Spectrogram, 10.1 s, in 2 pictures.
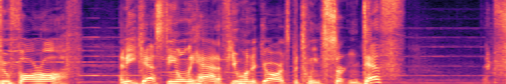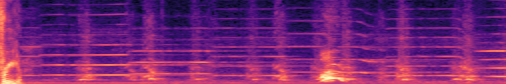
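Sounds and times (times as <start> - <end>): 
speech: 0.0 - 4.1, 4.8 - 5.4
dogs barking in the distance: 5.2 - 10.1.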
